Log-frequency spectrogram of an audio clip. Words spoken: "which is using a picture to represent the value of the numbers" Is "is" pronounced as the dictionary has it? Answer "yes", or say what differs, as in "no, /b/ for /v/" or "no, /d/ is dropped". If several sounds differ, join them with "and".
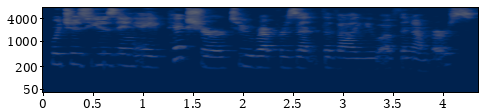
yes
